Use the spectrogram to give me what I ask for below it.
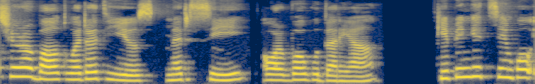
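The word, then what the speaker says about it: мерси: which word that is mer mer Mery is a long word from French but it is pronounced with a typical Bulgarian hard R it is used mainly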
